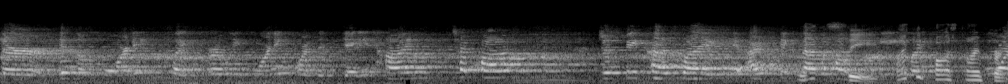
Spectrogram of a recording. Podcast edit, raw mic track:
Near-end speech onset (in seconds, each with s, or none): 8.0 s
